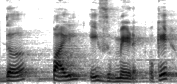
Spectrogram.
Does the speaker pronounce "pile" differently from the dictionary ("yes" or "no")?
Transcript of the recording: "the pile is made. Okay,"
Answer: no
